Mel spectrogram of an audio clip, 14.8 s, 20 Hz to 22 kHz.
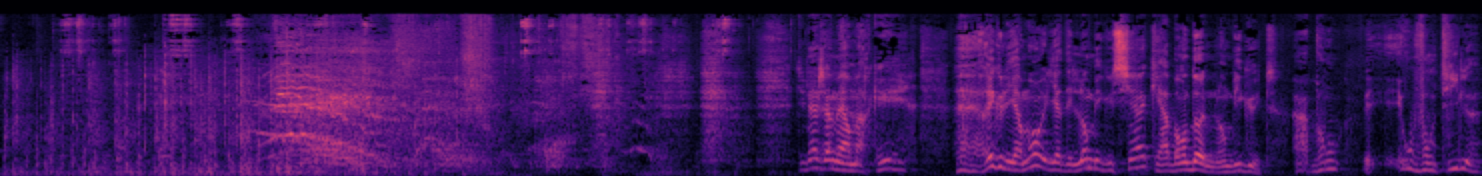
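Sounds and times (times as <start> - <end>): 
hooves clip-clopping: 0.0 - 7.4
racehorse whinnying: 2.3 - 6.7
speech: 8.0 - 14.8.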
